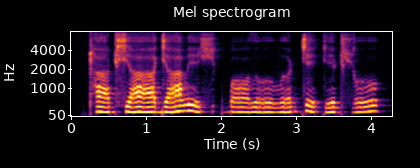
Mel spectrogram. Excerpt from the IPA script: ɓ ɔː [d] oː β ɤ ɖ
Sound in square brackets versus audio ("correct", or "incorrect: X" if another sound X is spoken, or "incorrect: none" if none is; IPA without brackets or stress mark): incorrect: ð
